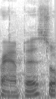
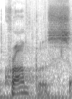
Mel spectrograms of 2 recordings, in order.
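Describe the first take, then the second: First: It is said with an English pronunciation. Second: It is said with a German pronunciation.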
